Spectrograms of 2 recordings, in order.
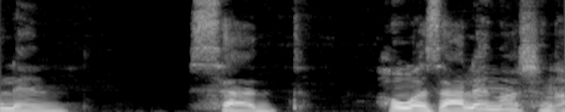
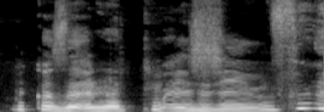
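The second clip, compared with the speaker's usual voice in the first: hammed-up whimper, slow and laughing; mock crying; 3 semitones higher than usual. Teacher play-acts crying over ripped jeans, laughing. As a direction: pretend to sob over the jeans.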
